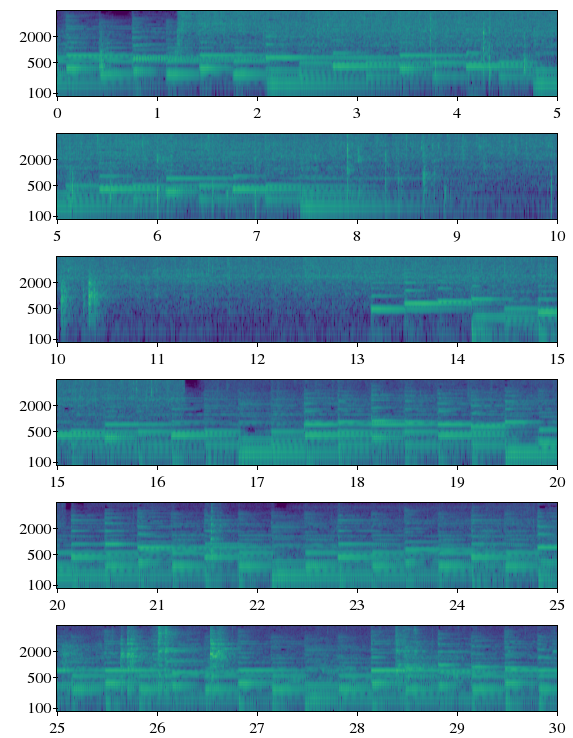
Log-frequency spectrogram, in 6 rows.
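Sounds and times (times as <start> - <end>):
instrumental background music: 0.0 - 10.0, 13.1 - 30.0
food sizzling in oil: 1.2 - 20.1.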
